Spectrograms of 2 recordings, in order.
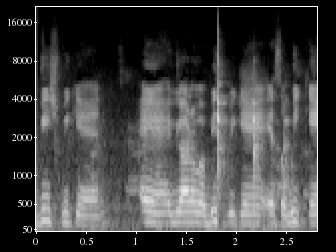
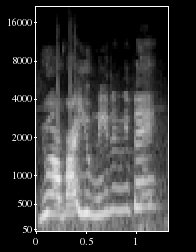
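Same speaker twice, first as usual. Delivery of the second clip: much higher, caring check-in; higher concerned voice to a stranger in trouble; 9 semitones higher than usual. Retold or imitated. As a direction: reach out to a woman in trouble. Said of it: "So I'm like".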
